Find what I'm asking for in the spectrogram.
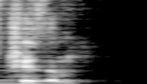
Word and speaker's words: Chisholm: Is it Chisholm or Chisholm? Am I mispronouncing it? It's Chisholm. – Oh, I am mispronouncing that. Thank you. Yes. – The L is silent.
